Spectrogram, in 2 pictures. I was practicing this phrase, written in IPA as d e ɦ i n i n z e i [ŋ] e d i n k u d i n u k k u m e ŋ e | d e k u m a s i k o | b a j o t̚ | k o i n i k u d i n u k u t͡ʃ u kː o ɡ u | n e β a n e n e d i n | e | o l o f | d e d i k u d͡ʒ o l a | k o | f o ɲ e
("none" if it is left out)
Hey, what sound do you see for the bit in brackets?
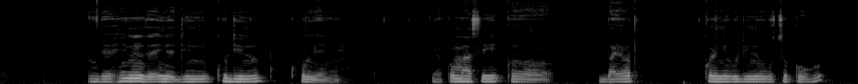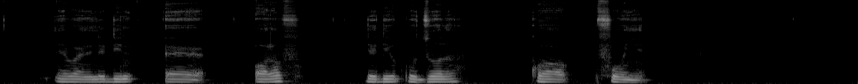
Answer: n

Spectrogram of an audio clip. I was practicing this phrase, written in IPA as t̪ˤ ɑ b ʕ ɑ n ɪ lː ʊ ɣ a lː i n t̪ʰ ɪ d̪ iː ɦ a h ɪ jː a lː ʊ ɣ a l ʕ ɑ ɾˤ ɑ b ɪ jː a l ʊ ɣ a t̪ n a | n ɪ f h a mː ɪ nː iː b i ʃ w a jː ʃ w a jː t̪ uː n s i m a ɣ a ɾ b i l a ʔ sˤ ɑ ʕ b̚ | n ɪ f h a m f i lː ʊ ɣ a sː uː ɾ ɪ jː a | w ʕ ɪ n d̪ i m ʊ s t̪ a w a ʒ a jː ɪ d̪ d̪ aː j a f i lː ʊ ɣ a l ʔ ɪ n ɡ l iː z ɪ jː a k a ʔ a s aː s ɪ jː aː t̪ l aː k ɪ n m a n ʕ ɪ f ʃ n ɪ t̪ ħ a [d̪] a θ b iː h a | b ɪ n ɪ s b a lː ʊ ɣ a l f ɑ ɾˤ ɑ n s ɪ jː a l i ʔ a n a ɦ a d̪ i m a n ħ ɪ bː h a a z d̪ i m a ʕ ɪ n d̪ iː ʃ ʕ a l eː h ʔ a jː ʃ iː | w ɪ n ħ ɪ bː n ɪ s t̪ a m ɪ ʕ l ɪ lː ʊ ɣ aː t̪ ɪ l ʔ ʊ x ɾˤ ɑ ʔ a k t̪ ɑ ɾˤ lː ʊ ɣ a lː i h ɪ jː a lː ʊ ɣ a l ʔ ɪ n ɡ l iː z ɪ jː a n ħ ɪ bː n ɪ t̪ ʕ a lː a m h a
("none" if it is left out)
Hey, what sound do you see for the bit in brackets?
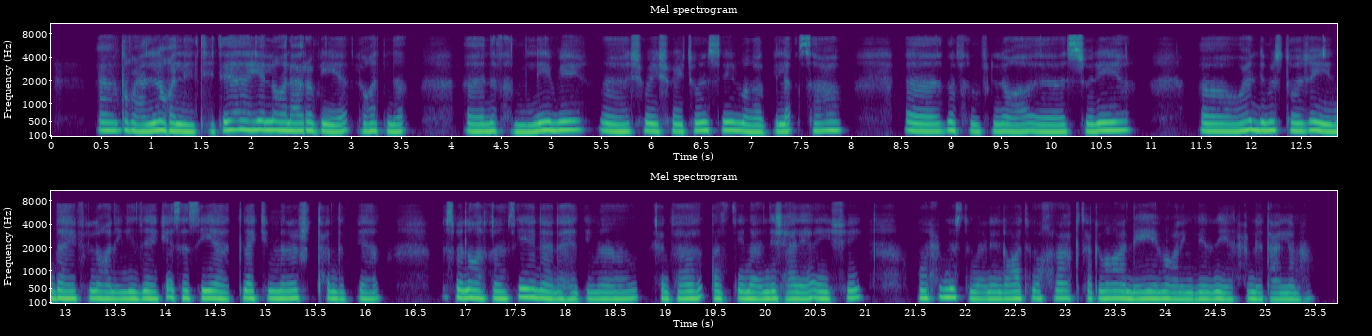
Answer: d̪ː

